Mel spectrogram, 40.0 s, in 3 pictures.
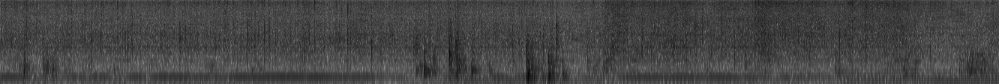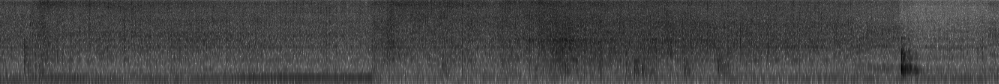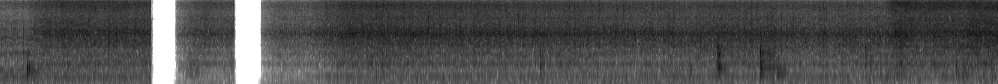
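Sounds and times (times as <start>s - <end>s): vegetables sizzling in oil: 0.0s - 39.9s
spatula scraping wok: 5.4s - 25.8s.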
